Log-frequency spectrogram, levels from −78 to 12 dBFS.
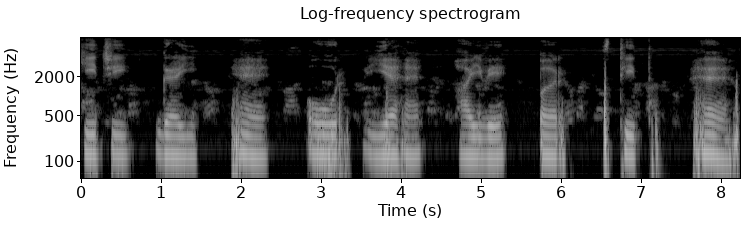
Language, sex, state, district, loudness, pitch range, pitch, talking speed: Hindi, male, Haryana, Rohtak, -25 LUFS, 120-135 Hz, 125 Hz, 65 wpm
